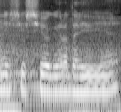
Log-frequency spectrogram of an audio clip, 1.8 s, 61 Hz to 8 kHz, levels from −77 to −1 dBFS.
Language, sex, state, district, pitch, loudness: Hindi, male, Uttar Pradesh, Shamli, 150 Hz, -11 LUFS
